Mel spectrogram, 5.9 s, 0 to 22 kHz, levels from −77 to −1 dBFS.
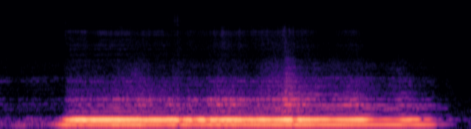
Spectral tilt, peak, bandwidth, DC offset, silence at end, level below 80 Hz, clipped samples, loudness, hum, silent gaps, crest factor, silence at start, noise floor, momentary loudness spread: -10.5 dB/octave; -10 dBFS; 3.2 kHz; under 0.1%; 0.45 s; -52 dBFS; under 0.1%; -20 LUFS; none; none; 10 dB; 0.7 s; -51 dBFS; 11 LU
